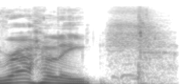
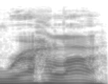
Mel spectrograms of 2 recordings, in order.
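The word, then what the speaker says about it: Ní Raghallaigh: of RTE board chair shun Rah or Raha as some pronounce her name there is a nervousness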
